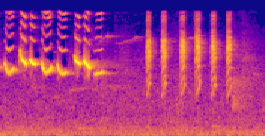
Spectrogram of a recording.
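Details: Lure call of a Wambi bird: quick whistled notes with a downward slide, then after a pause six short, harsh, buzzy notes about twice a second.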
